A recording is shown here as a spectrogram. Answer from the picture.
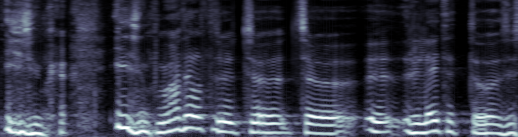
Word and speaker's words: Ising: So the Americans say Ising, but in fact it's Ising.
